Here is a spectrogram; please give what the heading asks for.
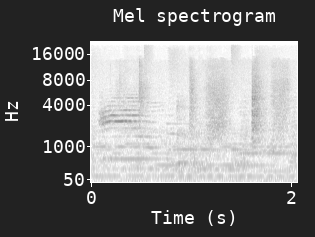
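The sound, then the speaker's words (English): A cat meows faintly, giving a few soft, high-pitched mews over a low, steady background hum. “what are you doing to my cat? Right here, the cat's right here.”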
